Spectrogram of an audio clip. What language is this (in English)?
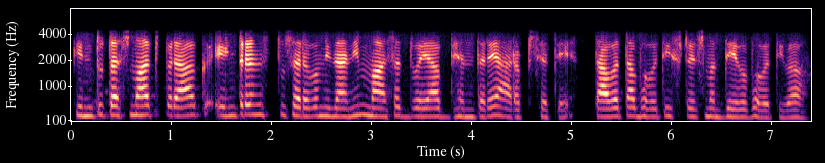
Sanskrit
